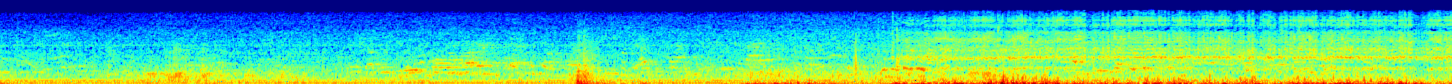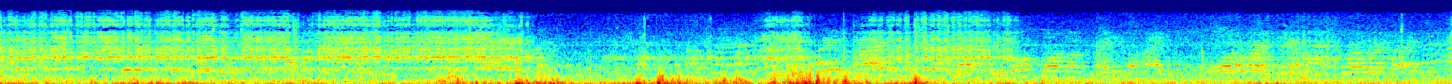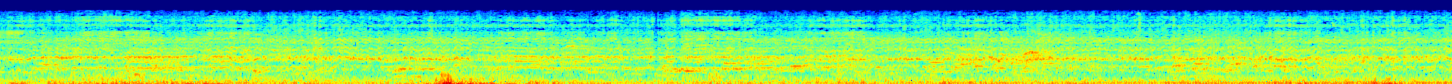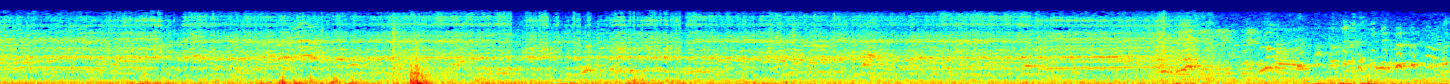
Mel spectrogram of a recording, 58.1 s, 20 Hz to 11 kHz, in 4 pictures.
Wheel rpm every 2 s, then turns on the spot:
0, 0, 0, 0, 40, 70, 70, 70, 70, 60, 20, 40, 20, 10, 30, 70, 70, 70, 60, 60, 70, 70, 70, 70, 70, 70, 70, 50, 0.
20-22 26-28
